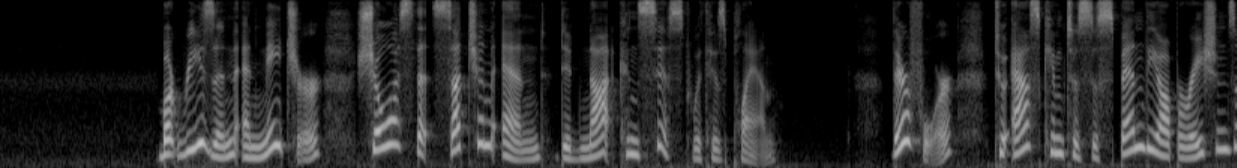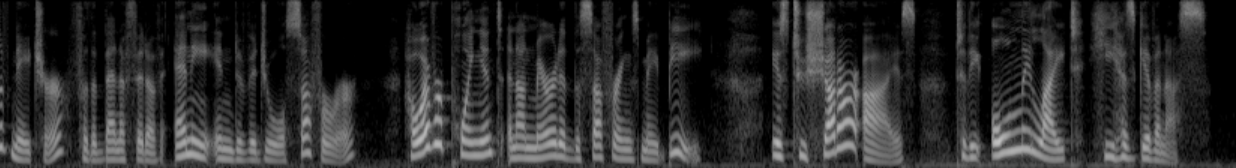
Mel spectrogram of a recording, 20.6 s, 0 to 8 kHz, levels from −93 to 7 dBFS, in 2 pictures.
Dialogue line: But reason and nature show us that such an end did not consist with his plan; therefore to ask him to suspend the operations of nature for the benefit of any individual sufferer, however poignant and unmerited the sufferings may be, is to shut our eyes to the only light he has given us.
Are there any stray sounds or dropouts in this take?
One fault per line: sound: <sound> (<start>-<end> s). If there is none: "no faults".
no faults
